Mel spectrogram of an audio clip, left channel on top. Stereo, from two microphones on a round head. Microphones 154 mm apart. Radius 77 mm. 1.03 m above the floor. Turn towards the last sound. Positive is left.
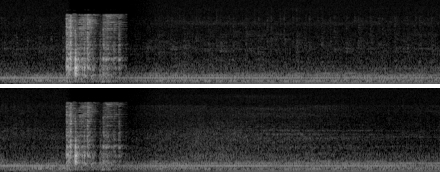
turn(degrees=20)  # may be behind; listen again after turning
